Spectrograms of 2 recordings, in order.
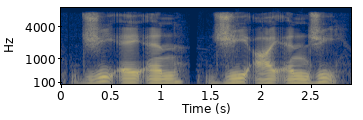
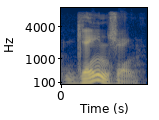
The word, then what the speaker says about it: ganging: Um, so G A N G I N G pronounced ganging or gangjing.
